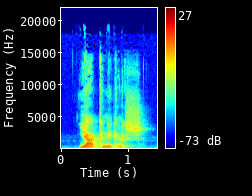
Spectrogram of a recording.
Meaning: plural of jaknikker
- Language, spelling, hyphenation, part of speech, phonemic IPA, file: Dutch, jaknikkers, ja‧knik‧kers, noun, /ˈjaːknɪkərs/, Nl-jaknikkers.ogg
